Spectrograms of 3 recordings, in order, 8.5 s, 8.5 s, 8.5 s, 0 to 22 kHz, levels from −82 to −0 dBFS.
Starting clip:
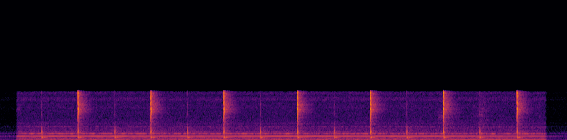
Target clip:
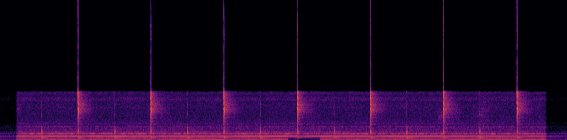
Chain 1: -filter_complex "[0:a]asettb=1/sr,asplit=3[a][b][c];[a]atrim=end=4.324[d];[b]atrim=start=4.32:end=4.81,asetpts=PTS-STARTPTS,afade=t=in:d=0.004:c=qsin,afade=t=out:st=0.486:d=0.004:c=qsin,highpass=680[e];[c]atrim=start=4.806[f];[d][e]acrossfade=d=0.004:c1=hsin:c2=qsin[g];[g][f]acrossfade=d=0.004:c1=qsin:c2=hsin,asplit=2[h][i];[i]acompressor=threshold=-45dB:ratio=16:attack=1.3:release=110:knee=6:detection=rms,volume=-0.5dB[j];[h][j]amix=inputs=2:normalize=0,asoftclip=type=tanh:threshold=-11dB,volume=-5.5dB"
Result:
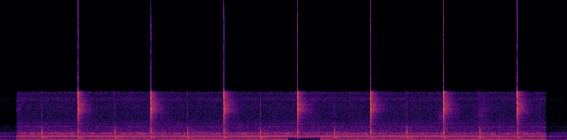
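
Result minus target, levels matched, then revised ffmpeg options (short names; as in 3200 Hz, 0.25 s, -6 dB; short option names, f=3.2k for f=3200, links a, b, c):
compressor: peak gain reduction +8 dB
-filter_complex "[0:a]asettb=1/sr,asplit=3[a][b][c];[a]atrim=end=4.324[d];[b]atrim=start=4.32:end=4.81,asetpts=PTS-STARTPTS,afade=t=in:d=0.004:c=qsin,afade=t=out:st=0.486:d=0.004:c=qsin,highpass=680[e];[c]atrim=start=4.806[f];[d][e]acrossfade=d=0.004:c1=hsin:c2=qsin[g];[g][f]acrossfade=d=0.004:c1=qsin:c2=hsin,asplit=2[h][i];[i]acompressor=threshold=-36.5dB:ratio=16:attack=1.3:release=110:knee=6:detection=rms,volume=-0.5dB[j];[h][j]amix=inputs=2:normalize=0,asoftclip=type=tanh:threshold=-11dB,volume=-5.5dB"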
